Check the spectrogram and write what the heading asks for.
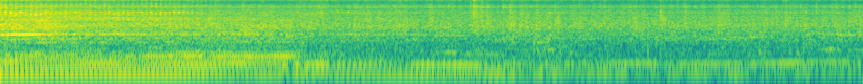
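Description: Small step-through motorcycle engine pulling away, steadily getting quieter as the bike rides off.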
